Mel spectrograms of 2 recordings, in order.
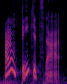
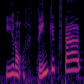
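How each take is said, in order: First: Said in the usual way. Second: Incredulous echo. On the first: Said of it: "he goes". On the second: Real, not acted. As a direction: pitch jumps higher on "that", disbelieving. Incredulous echo of his words.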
